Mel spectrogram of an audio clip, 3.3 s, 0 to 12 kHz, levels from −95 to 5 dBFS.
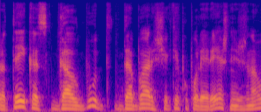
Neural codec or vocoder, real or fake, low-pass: vocoder, 24 kHz, 100 mel bands, Vocos; fake; 10.8 kHz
